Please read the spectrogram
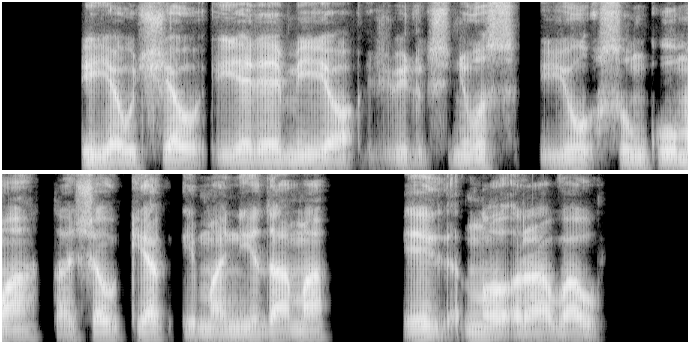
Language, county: Lithuanian, Panevėžys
